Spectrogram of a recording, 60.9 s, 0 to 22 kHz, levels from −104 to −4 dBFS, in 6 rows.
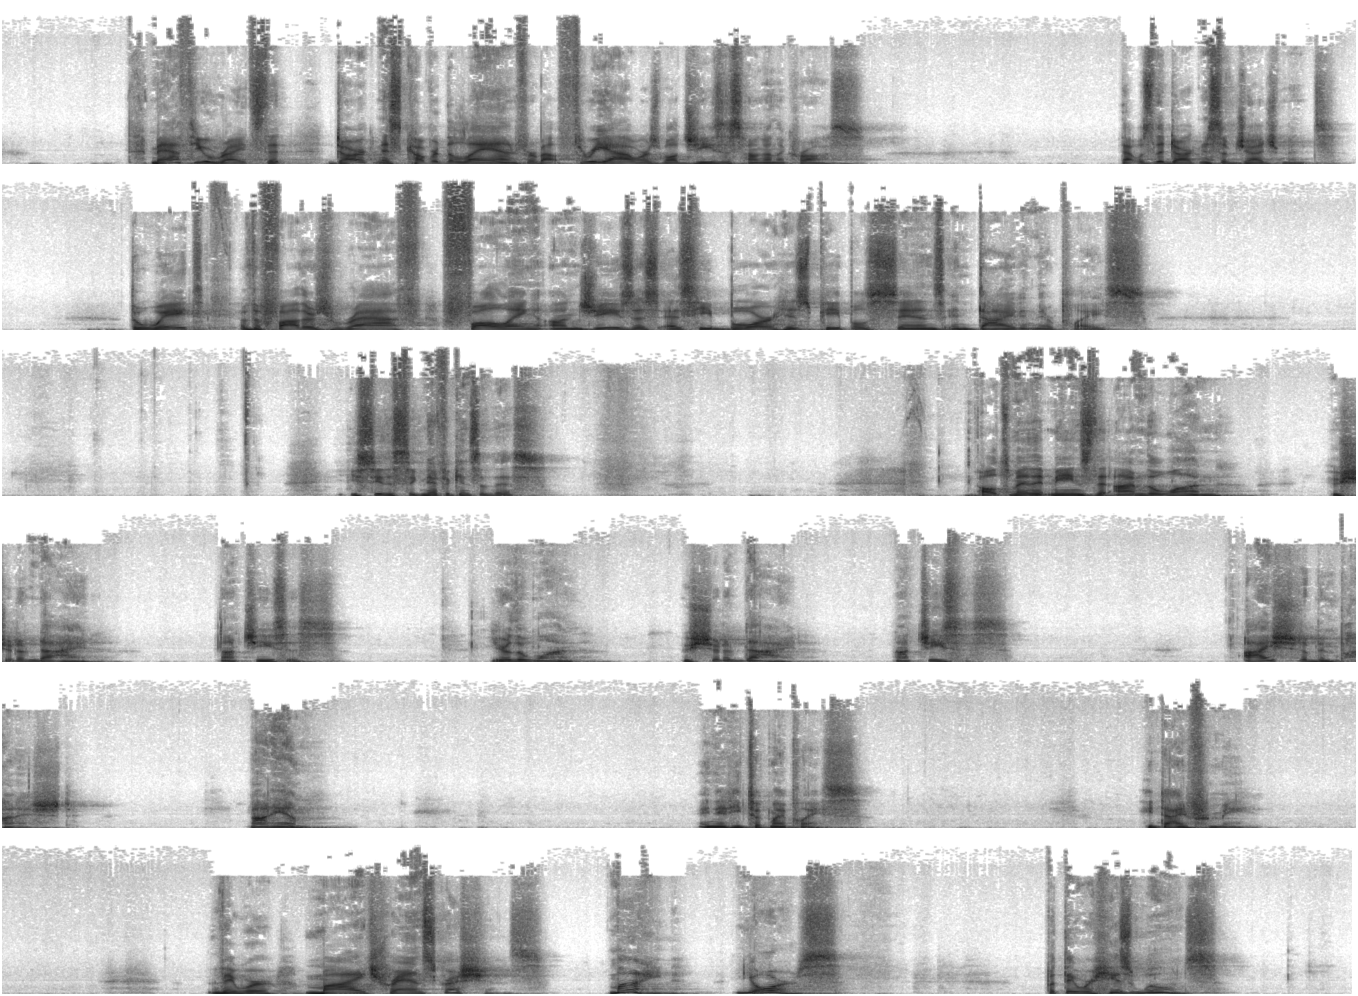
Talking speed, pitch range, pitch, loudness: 100 wpm, 125-165 Hz, 140 Hz, -20 LUFS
